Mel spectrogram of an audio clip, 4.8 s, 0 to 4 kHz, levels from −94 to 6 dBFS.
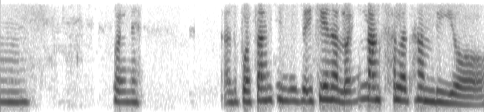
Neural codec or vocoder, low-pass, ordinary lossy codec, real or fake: none; 3.6 kHz; none; real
